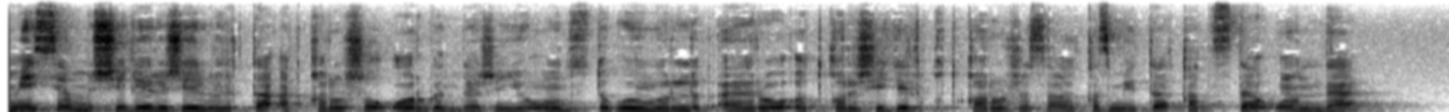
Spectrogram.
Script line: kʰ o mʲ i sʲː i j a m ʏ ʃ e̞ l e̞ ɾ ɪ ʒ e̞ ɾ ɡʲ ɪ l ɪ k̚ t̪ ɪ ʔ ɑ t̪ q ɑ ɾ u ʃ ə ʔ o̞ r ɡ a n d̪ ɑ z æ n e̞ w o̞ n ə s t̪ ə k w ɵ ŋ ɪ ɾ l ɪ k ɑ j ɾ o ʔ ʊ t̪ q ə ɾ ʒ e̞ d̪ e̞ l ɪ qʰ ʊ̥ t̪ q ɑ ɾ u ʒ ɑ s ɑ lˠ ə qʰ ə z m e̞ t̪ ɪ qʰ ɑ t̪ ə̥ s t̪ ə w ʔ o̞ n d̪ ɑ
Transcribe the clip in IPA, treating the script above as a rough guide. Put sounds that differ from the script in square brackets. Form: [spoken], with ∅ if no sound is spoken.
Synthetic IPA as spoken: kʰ o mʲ i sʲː i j a m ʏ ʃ e̞ l e̞ ɾ ɪ ʒ e̞ ɾ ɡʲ ɪ l ɪ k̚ t̪ ɪ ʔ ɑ t̪ q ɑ ɾ u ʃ ə ʔ o̞ r ɡ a n d̪ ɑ [ʒ] æ n e̞ w o̞ n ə s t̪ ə k w ɵ ŋ ɪ ɾ l ɪ k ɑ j ɾ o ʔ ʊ t̪ q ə ɾ ʒ e̞ d̪ e̞ l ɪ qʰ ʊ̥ t̪ q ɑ ɾ u ʒ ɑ s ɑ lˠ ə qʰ ə z m e̞ t̪ ɪ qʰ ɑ t̪ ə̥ s t̪ ə w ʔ o̞ n d̪ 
